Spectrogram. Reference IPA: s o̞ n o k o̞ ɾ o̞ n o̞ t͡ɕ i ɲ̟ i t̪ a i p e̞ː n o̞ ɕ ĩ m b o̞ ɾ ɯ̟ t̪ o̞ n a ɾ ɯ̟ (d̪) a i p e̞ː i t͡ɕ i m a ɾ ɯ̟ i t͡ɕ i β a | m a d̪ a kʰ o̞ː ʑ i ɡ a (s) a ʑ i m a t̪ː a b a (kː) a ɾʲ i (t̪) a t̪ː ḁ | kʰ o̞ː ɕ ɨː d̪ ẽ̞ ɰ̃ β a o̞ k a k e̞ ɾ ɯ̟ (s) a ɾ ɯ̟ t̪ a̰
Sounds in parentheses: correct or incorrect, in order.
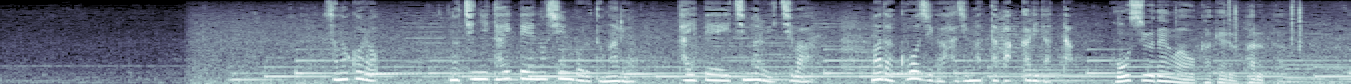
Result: incorrect: t̪, incorrect: h, correct, incorrect: d̪, incorrect: h

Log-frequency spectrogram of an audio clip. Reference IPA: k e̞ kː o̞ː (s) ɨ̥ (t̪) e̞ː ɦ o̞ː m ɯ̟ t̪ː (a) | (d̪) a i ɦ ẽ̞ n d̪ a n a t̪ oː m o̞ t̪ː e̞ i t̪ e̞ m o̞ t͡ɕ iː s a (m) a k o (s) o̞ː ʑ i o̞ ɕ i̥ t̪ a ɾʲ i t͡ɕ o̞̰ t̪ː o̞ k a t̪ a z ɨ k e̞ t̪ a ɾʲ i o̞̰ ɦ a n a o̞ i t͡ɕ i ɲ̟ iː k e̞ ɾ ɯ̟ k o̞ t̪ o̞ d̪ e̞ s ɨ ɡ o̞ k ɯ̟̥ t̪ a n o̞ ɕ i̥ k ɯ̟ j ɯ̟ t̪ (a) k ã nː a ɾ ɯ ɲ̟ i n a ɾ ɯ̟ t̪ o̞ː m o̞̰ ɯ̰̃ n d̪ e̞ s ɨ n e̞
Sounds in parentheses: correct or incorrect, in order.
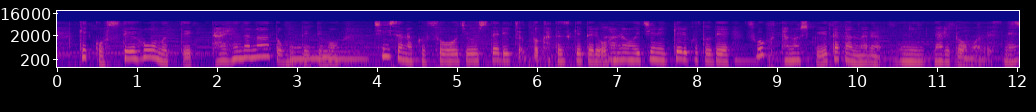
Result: correct, correct, incorrect: e, incorrect: t̪, incorrect: n, correct, correct

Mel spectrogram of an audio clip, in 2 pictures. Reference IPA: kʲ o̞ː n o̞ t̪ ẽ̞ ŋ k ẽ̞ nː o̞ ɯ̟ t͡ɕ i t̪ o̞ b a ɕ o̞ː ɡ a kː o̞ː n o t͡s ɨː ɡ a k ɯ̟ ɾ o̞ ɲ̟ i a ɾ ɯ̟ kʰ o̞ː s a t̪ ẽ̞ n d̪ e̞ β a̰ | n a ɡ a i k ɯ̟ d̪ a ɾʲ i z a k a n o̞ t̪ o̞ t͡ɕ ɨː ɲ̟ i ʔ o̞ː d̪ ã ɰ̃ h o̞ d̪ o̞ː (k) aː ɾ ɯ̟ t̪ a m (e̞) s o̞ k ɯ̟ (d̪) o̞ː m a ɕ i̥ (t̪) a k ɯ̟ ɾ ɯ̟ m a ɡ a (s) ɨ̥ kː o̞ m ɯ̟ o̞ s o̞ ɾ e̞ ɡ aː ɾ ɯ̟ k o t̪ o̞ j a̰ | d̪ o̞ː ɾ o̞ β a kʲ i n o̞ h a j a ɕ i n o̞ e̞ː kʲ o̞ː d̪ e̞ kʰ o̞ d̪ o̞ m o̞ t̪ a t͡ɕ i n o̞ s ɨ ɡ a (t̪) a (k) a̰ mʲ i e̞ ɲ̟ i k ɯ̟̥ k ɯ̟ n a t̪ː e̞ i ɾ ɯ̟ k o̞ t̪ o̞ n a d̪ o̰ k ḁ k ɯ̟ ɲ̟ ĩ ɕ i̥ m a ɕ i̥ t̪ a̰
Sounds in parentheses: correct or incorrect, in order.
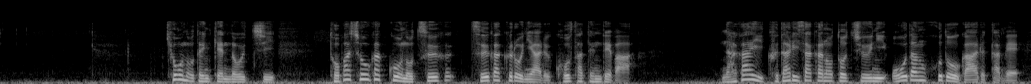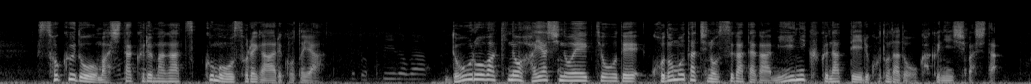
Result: incorrect: ɡ, correct, correct, correct, incorrect: t͡s, correct, incorrect: ɡ

